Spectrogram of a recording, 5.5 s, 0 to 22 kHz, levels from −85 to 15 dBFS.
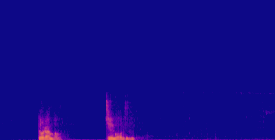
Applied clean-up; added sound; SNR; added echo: neural mask model DeepFilterNet 3.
